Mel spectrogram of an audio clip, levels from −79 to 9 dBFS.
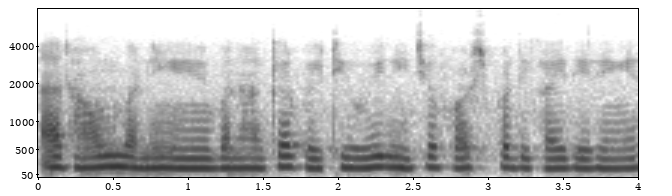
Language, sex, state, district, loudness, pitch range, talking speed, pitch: Hindi, female, Uttar Pradesh, Budaun, -16 LUFS, 170-185 Hz, 195 wpm, 175 Hz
